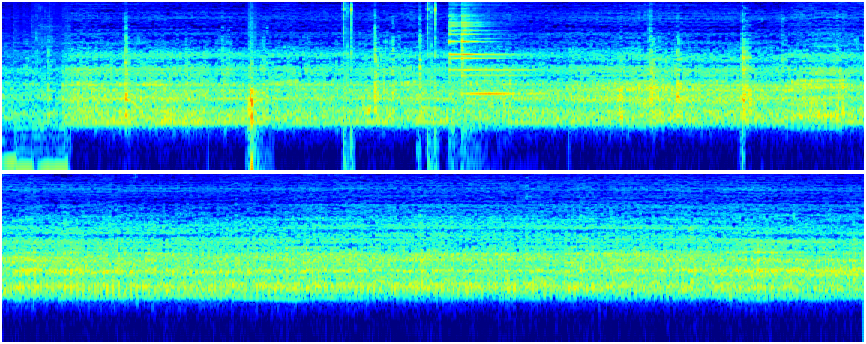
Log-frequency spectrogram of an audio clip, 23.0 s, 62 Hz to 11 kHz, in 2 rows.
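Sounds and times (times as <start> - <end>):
machine running: 5.7 - 7.9
ringing metallic clang: 5.9 - 7.6.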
